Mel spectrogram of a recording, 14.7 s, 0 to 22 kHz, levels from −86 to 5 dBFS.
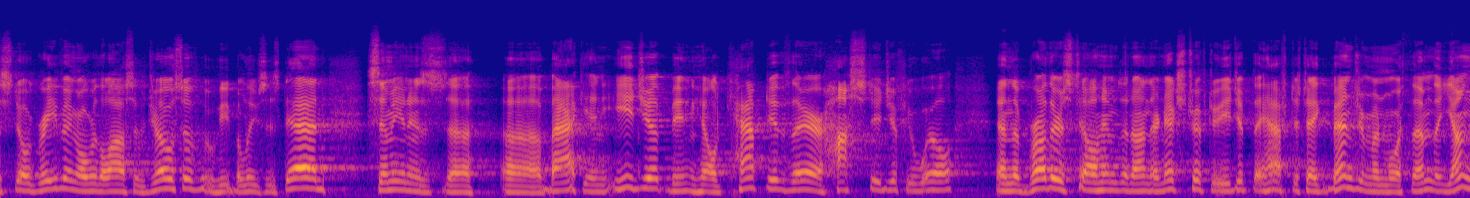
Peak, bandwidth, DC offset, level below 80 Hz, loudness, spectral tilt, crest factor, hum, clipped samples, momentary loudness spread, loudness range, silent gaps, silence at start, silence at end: -4 dBFS; 11 kHz; under 0.1%; -66 dBFS; -25 LUFS; -4 dB/octave; 22 dB; none; under 0.1%; 10 LU; 2 LU; none; 0 s; 0 s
